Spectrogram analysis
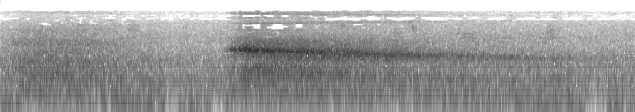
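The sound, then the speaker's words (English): A single deep breath during a breathing exercise: a breathy, rushing swell rises abruptly near the middle, then slowly fades over a steady background hiss. “Let's start with some deep breathing exercises. Breathe in from your abdomen and let all the negative energy out.”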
